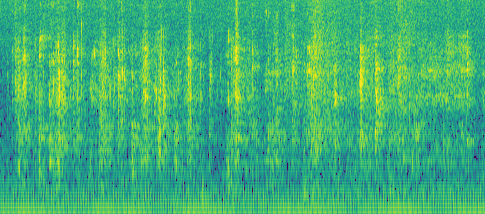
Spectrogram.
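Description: Close-miked chewing of a mouthful of seafood-boil food: a stream of small, irregular wet mouth clicks and smacks, over a low steady hum.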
